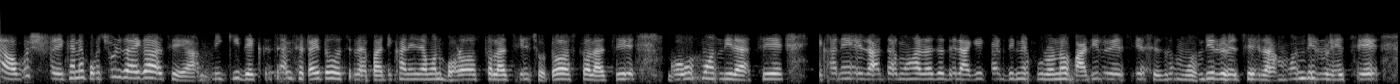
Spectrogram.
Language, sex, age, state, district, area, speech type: Bengali, female, 60+, West Bengal, Paschim Medinipur, rural, conversation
